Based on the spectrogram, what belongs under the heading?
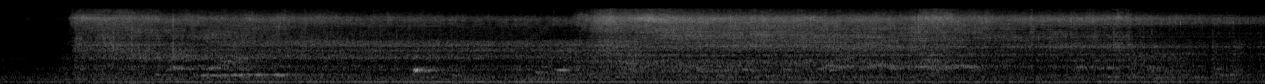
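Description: Shaved steak with peppers, onions and melted mozzarella sizzling in a hot pan as tongs turn it. The sizzle starts abruptly about a second in and grows louder about halfway through.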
